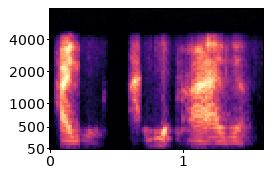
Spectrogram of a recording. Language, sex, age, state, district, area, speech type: Manipuri, male, 45-60, Manipur, Imphal West, urban, conversation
